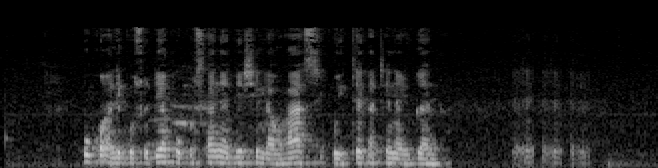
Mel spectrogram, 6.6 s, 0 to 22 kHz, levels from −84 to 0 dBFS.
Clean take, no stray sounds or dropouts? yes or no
no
